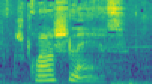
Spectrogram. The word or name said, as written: xcuanxnez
